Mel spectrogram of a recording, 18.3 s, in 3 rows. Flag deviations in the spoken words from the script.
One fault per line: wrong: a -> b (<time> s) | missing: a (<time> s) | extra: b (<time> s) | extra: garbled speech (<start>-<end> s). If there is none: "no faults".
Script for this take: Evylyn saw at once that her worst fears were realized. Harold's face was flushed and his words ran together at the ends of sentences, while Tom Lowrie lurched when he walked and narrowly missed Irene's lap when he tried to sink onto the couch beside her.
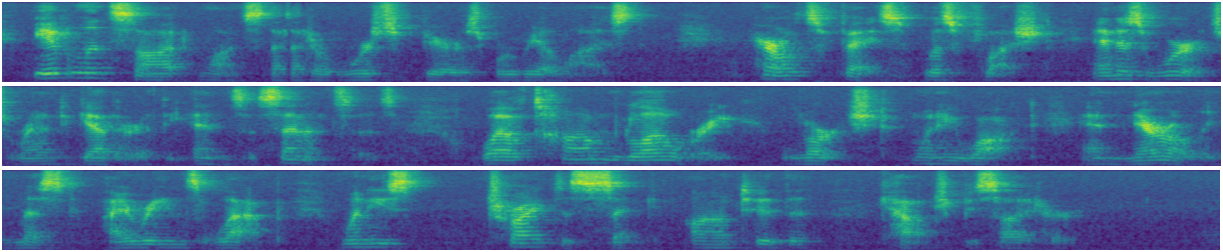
extra: that (1.4 s)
